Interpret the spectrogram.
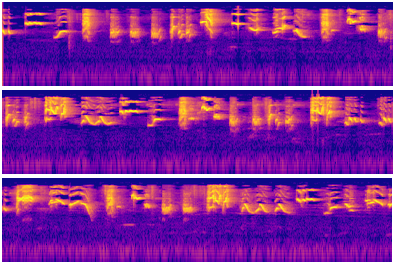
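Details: Oriental magpie-robin singing vigorously with loud, clear, shooting notes, used as a lure to make other magpie-robins fan their tails and sing their repertoire; a dense run of sharp high chirps, whistles and rapid trills in steady bursts.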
